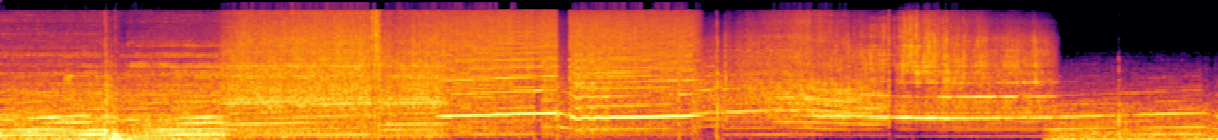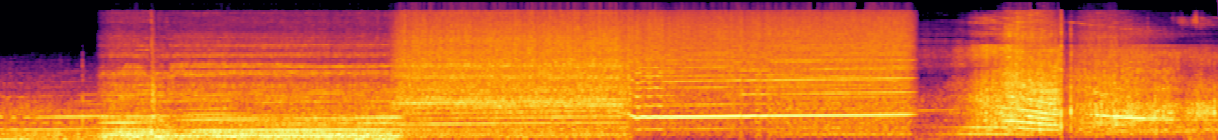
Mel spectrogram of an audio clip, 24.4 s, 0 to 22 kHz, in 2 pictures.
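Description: A 600 hp Toyota GR Yaris and a Lamborghini Aventador SV accelerate hard in a drag race, launching in third gear. Loud engines rise steadily in pitch through long pulls, broken by sharp gear changes, and run continuously for over twenty seconds.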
